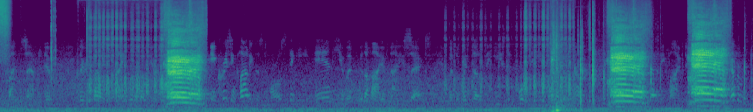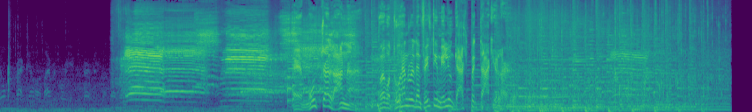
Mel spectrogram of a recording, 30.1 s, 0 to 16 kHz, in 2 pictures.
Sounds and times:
Speech: 0.2s - 3.0s, 4.1s - 11.7s, 20.9s - 25.4s
Sheep: 2.4s - 4.2s, 8.9s - 14.8s, 17.3s - 22.2s, 27.2s - 28.4s
Music: 20.8s - 29.7s.

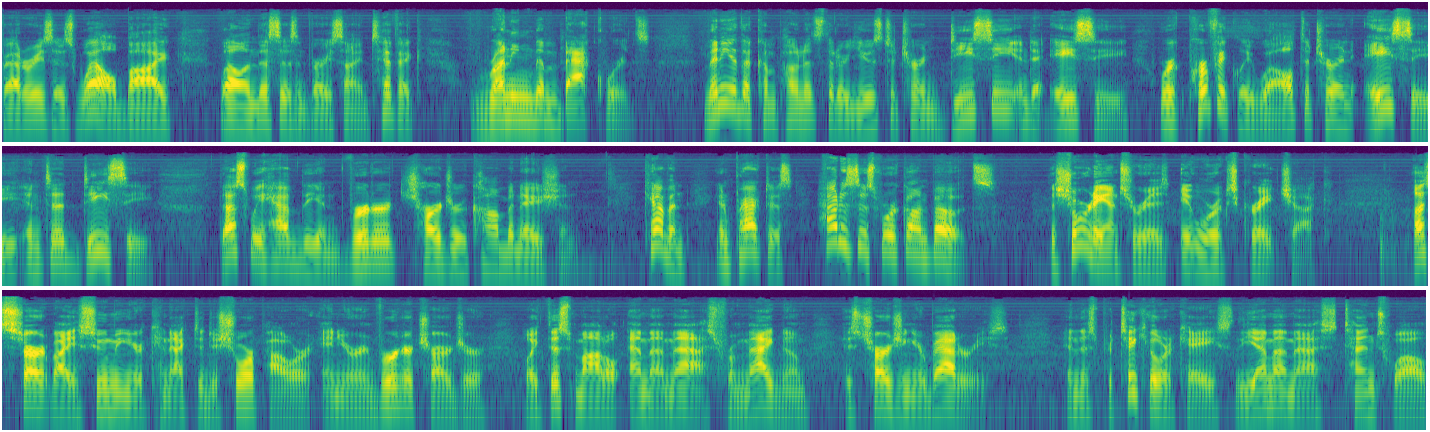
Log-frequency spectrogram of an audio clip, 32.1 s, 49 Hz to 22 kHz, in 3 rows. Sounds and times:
Speech: 0.0s - 11.8s, 12.4s - 20.7s, 21.3s - 32.0s.

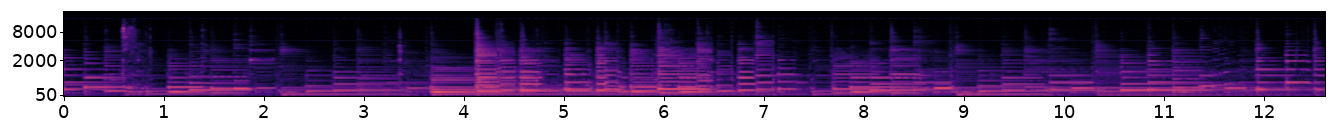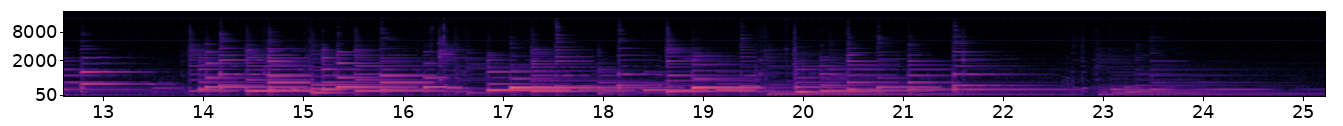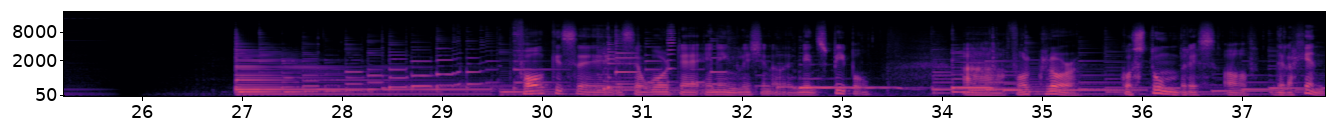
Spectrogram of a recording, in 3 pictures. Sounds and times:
Acoustic guitar: 0.0s - 24.9s, 26.6s - 37.8s.

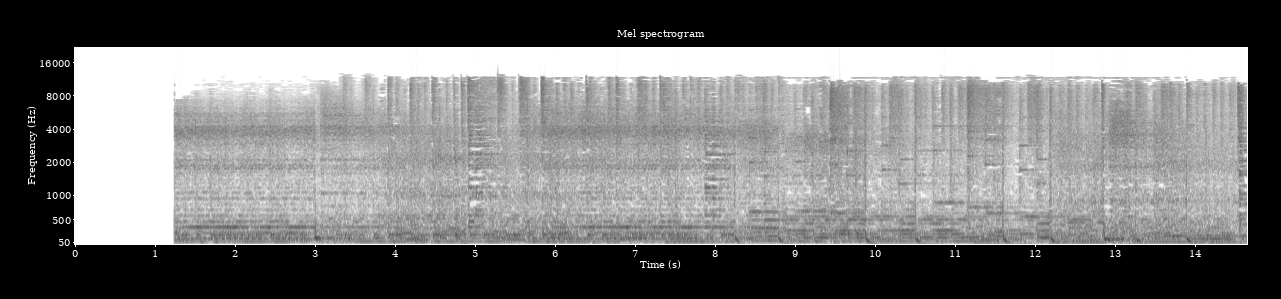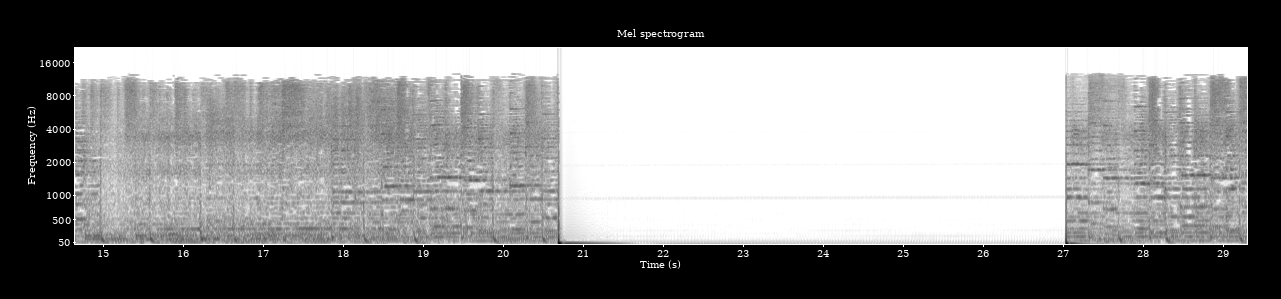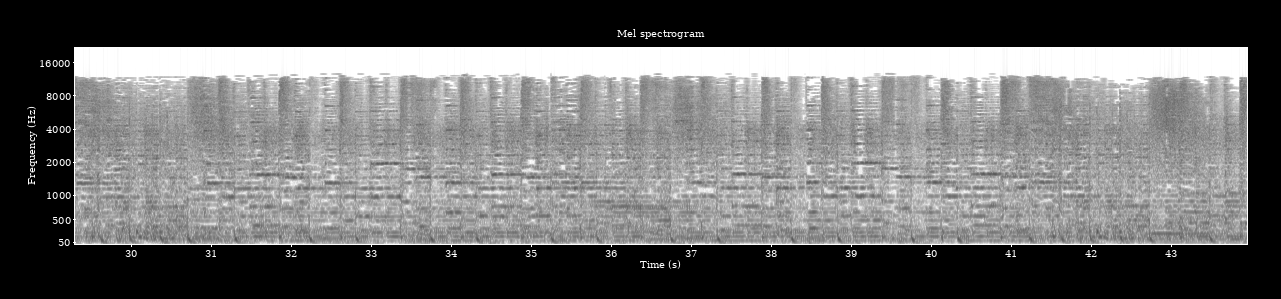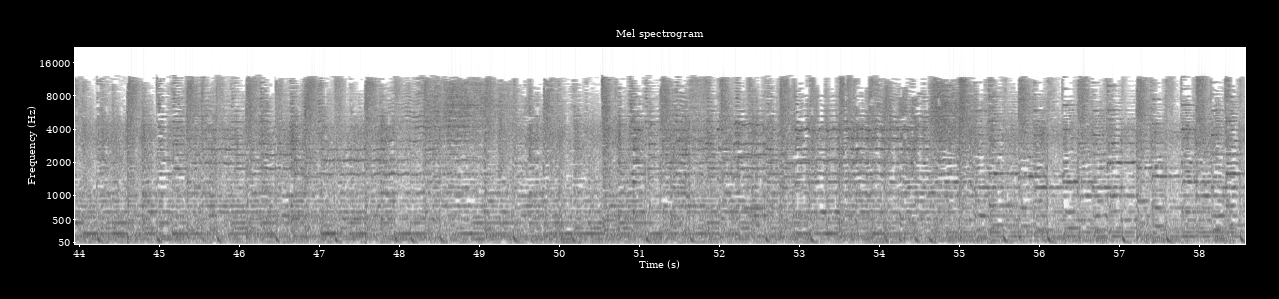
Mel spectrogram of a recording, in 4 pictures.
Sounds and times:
Music: 1.2s - 21.5s, 27.0s - 58.5s.

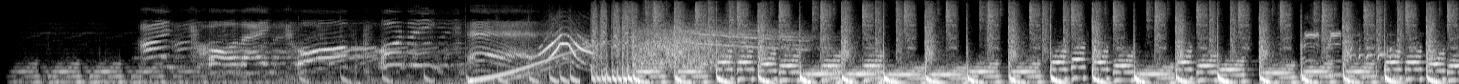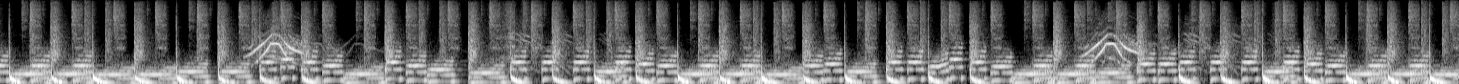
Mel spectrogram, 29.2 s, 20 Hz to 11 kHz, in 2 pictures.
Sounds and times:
Music: 0.1s - 29.1s.

